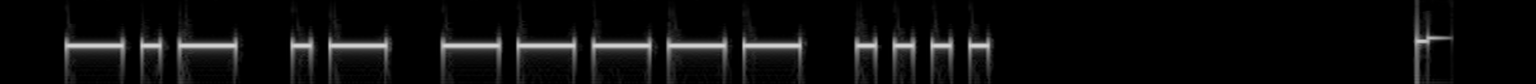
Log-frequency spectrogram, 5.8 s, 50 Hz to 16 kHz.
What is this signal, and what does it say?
Morse code, heard as a keyed tone, about 17 wpm, 700 Hz. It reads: KA0H
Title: USA Callsign DE Callsign - 4 Characters - 17wpm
